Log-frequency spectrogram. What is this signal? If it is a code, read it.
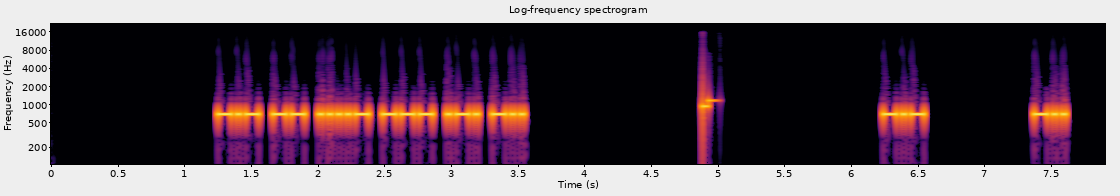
Morse code, heard as a keyed tone, about 36 wpm, spaced as for 24 wpm, 700 Hz. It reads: KM4ORD KD
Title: USA Call Signs - 6 Characters - 8x Character Spacing - 35wpm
